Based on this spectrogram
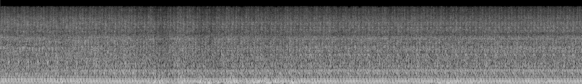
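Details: Kubota RTV1140 D1105 diesel after replacing a failed water pump with leaking shaft seal, V-belt retensioned, started with radiator cap open: even, steady idle with smooth low drone, no knocks or misses; normal idle.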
